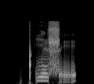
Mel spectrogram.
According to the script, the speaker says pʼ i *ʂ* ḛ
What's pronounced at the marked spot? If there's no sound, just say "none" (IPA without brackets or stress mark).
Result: ʂ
